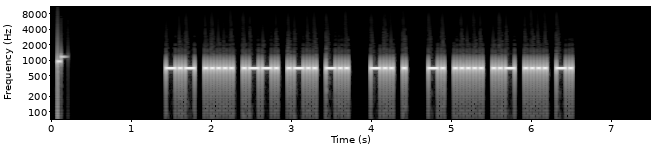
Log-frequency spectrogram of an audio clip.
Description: Morse code, heard as a keyed tone, about 30 wpm, 700 Hz. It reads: K5PLD DE N5UHN
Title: USA Callsign DE Callsign - 5 Characters - 30wpm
